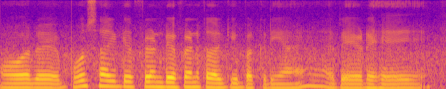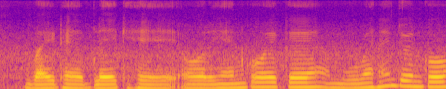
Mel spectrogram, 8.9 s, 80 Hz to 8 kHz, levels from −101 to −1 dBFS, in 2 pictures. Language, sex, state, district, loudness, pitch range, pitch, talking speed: Hindi, male, Bihar, West Champaran, -15 LUFS, 130-160 Hz, 140 Hz, 150 wpm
